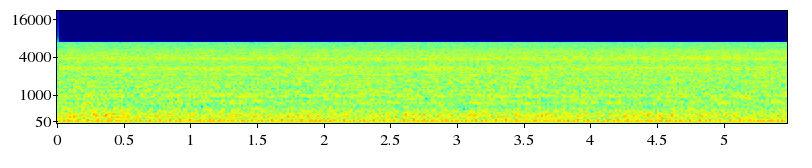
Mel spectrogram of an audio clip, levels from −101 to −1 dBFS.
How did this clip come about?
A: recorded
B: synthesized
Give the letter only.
A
